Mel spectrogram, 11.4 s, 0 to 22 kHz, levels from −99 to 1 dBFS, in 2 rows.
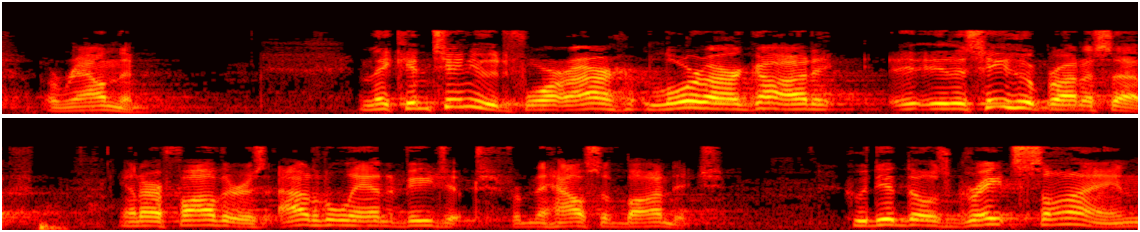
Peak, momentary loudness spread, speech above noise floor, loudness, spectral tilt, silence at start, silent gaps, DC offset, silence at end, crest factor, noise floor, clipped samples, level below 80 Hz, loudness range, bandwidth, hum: -14 dBFS; 13 LU; 36 dB; -32 LUFS; -3 dB/octave; 0.2 s; none; under 0.1%; 0 s; 18 dB; -68 dBFS; under 0.1%; -70 dBFS; 6 LU; 8 kHz; none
